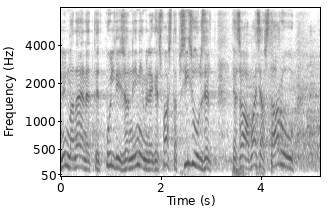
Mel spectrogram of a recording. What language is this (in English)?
Estonian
